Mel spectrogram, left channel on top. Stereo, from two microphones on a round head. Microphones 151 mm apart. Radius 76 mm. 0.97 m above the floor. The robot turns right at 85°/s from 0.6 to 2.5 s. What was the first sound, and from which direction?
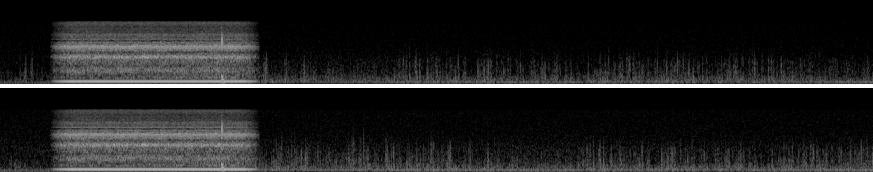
Only background noise.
